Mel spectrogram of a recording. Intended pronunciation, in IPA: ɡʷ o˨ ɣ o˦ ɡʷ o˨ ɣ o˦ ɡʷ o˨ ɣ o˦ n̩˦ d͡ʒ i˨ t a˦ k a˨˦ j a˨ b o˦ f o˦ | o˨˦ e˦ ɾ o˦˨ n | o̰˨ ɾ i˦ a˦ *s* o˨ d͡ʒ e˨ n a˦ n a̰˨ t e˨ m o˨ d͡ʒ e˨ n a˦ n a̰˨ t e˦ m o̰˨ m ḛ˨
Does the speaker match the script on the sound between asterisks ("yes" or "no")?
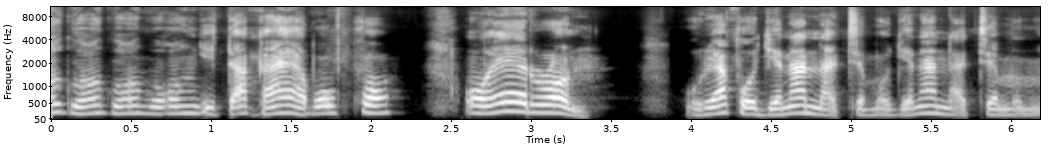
no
